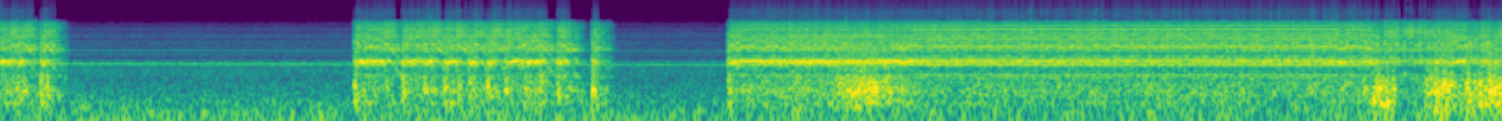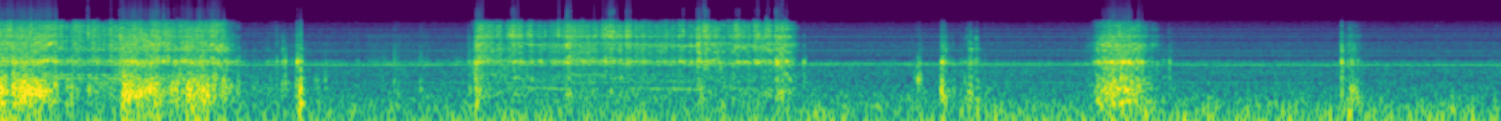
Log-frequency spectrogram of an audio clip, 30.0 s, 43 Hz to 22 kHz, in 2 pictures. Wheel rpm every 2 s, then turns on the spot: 20, 20, 120, 80, 290, 300, 280, 250, 190, 20, 260, 100, 10, 20, 0.
none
